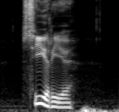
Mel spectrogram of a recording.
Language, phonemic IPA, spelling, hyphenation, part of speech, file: Dutch, /ˈsiː.ri.ə/, Syrië, Sy‧rië, proper noun, Nl-Syrië.ogg
- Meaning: Syria (a country in West Asia in the Middle East)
